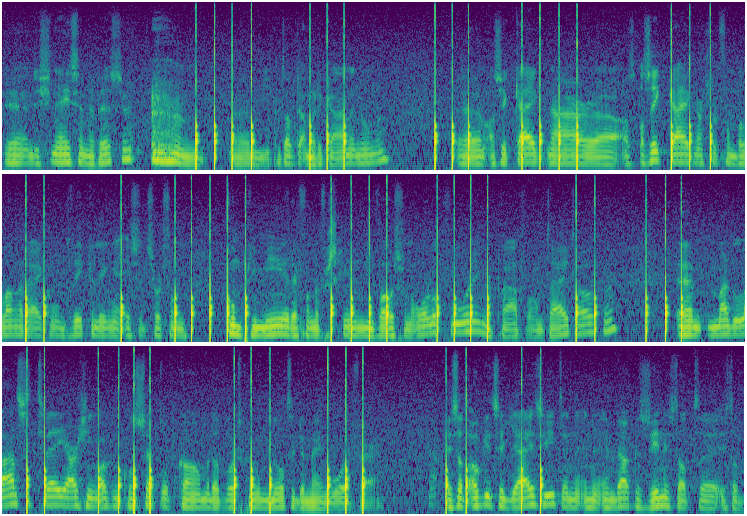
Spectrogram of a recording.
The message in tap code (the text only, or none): SOMETHING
